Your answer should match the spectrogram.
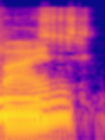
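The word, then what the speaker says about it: Fiennes: He says, "Not a fan on how Ralph uh I'm always bad on pronouncing his last name. I think it's Fines.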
